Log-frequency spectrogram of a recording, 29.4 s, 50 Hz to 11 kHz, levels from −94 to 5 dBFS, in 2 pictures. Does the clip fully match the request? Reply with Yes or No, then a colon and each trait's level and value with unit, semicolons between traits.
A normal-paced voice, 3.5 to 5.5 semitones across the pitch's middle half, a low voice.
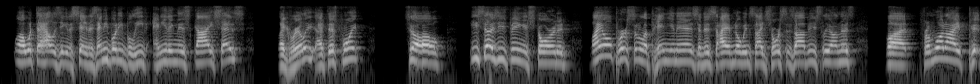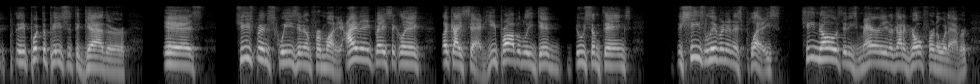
No: average, 175 wpm; average, 4.2 semitones; high, 200 Hz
